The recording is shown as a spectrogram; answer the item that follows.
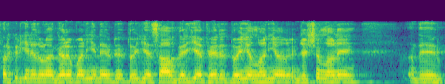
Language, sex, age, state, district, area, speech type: Dogri, male, 45-60, Jammu and Kashmir, Reasi, rural, spontaneous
